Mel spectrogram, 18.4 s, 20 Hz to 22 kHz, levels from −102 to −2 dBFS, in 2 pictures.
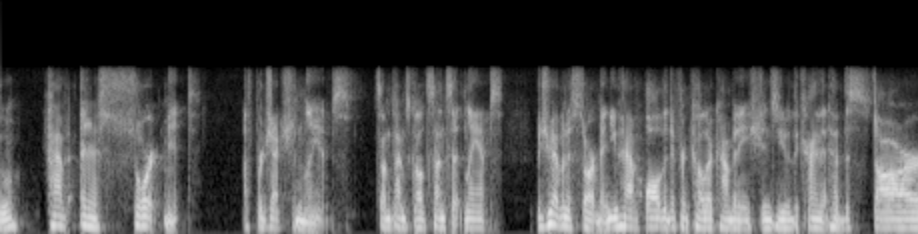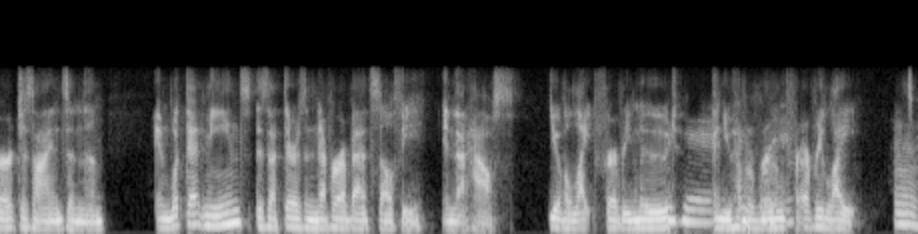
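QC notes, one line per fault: Throughout: AMR wideband (HD Voice) codec damage, heavy. The speech sounds rough and raspy. This fits the codec's lowest rate, around 6.6 kbit/s, where the pulse-driven vocal tract model has too few bits to follow the voice closely. Nothing sounds above about 7.3 kHz, and the top band is hissy filler rather than true detail. That wideband ceiling, together with the raspiness, separates it from narrowband telephone coding.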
